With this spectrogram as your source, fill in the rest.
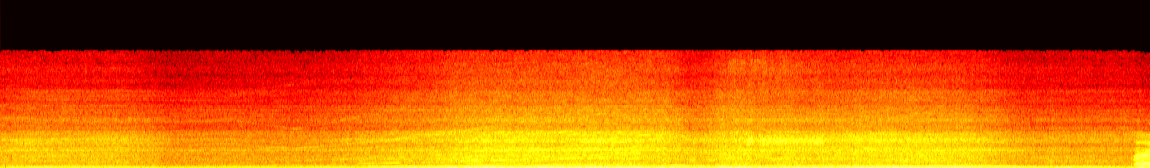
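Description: A motorcycle cruises along a quiet lakeside road, its engine droning steadily and rising in pitch as it accelerates, with constant road and wind noise throughout.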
